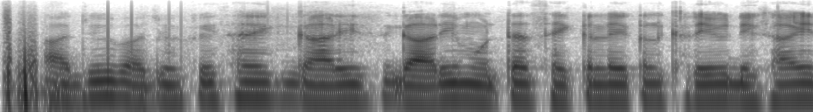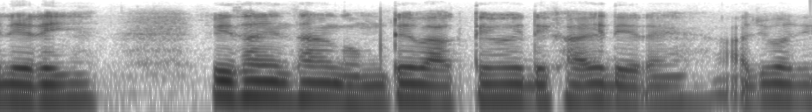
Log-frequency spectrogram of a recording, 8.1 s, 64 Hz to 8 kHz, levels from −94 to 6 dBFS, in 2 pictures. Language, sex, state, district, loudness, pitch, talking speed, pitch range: Hindi, male, Madhya Pradesh, Umaria, -21 LUFS, 105 Hz, 185 wpm, 105-110 Hz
